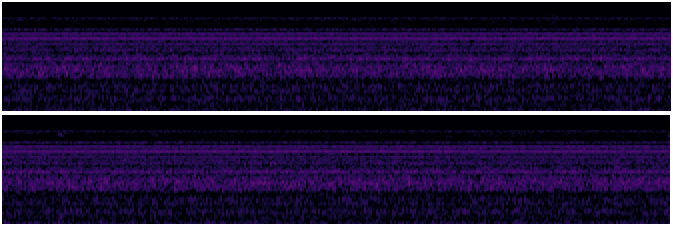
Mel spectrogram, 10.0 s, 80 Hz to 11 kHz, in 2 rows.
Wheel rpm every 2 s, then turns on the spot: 0, 0, 0, 0, 0.
none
